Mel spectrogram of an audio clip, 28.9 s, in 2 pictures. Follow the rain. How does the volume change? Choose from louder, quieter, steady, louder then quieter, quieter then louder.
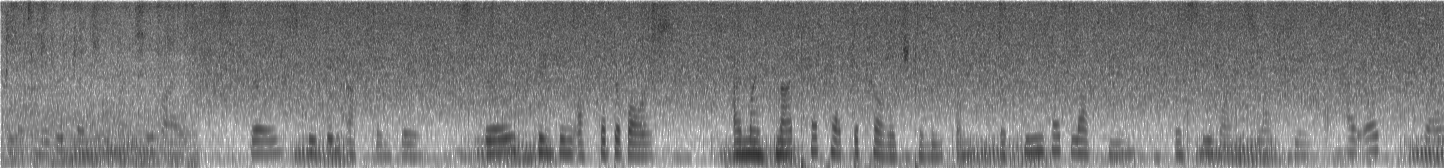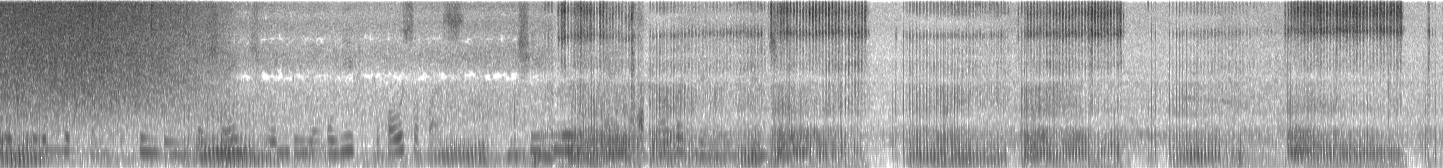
steady.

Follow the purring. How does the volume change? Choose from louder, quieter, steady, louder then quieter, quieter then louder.
steady.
